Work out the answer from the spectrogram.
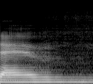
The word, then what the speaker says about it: have: Praticamente você não vai nem ouvir a palavra have sendo pronunciada, né? Porque ele vai suprimir o som do H, vai conectar com a contração e, além disso, vai confundir o som final de V com o som de F da palavra found.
